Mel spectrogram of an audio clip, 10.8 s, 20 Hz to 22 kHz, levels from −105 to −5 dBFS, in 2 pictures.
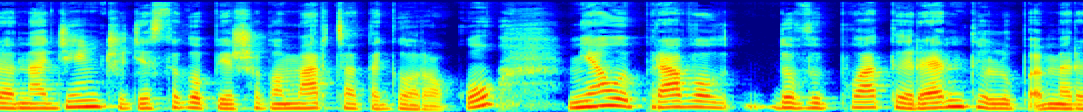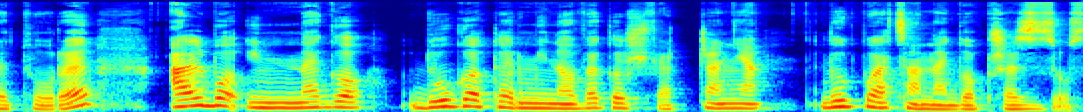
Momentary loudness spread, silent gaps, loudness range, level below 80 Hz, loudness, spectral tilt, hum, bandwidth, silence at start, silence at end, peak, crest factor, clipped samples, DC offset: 8 LU; none; 2 LU; -68 dBFS; -25 LUFS; -5.5 dB/octave; none; over 20 kHz; 0 s; 0 s; -4 dBFS; 20 dB; under 0.1%; under 0.1%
